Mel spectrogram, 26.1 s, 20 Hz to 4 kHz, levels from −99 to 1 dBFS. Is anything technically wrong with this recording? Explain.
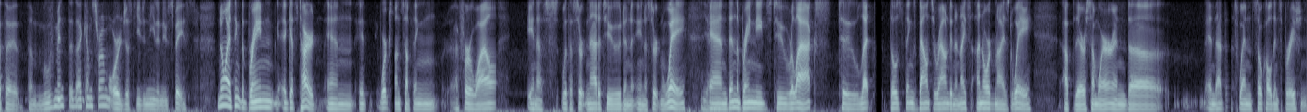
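Yes. At 3.96 to 4.02 s a brief smear covers about 40 ms: short concealed packet loss, where the receiver extended the preceding sound to fill a late packet.

At 7.82, 9.82, 17.50, 19.86 and 24.53 s the sound stretches into a held buzz or fading hiss, then resumes further on. This is burst packet loss: 80, 100, 140, 60 and 100 ms went missing and were filled by continuing and fading the last sound. At 17.50 s the fill dies to silence for about 100 ms. Throughout, nothing is heard above 4 kHz, which fits a G.711 mu-law call path.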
